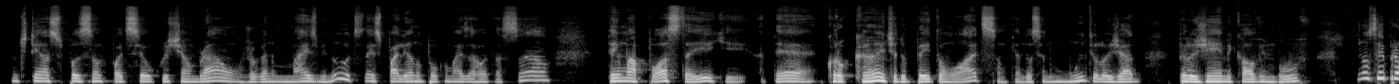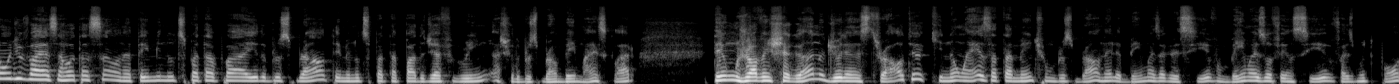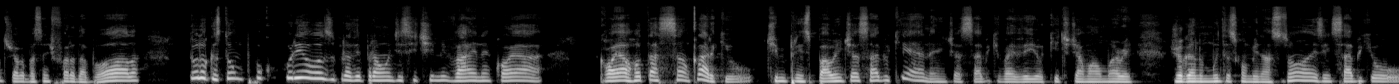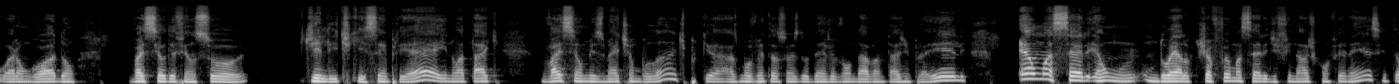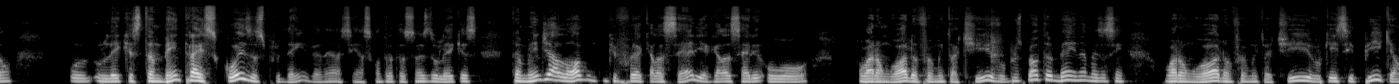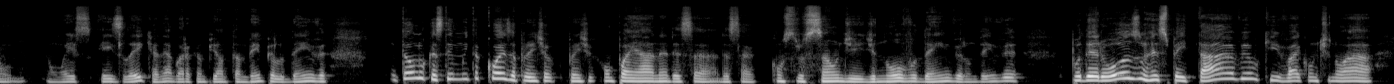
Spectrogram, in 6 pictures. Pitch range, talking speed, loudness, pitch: 130-170 Hz, 200 wpm, -19 LUFS, 145 Hz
